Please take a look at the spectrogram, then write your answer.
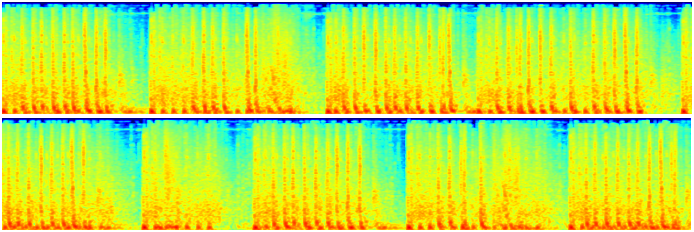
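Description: AK-family SMG firing in Arena Breakout Infinite, loud repeated bursts of full-auto fire, about eight sustained strings separated by brief pauses, close and dry with no voices.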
